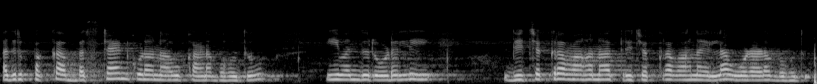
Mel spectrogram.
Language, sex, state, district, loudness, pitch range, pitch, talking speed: Kannada, female, Karnataka, Belgaum, -20 LUFS, 205-225 Hz, 215 Hz, 125 wpm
